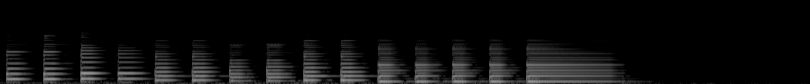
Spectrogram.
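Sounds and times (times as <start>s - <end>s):
piano: 0.0s - 6.3s.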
